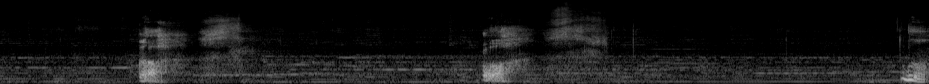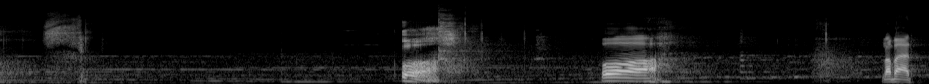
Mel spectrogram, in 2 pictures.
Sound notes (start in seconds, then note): 13.3 grunting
